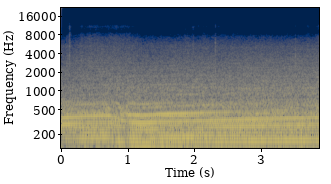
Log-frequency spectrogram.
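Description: A 2024 Mazda 3 Turbo pulls hard in second gear under manual paddle-shift control, its engine drone holding steady and loud, climbing slightly in pitch after a brief dip near the start with no one speaking.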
